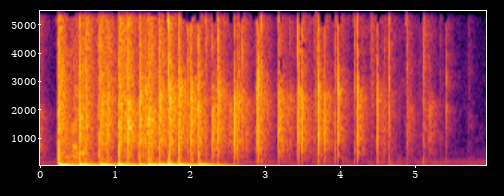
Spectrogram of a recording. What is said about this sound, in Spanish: no está la gente de Geometrance aquí, pero de verdad que os merecéis un gran aplauso porque lo hicisteis fenomenal.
